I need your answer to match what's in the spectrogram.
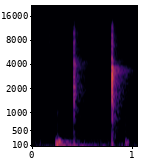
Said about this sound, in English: Clap. Clap. Clap. Clap.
